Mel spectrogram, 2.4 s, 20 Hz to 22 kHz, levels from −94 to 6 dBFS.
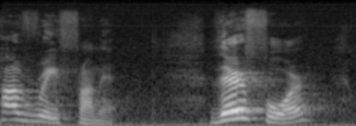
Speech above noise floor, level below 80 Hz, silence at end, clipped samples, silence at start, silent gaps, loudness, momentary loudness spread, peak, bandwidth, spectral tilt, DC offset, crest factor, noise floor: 29 dB; -52 dBFS; 0.3 s; under 0.1%; 0 s; none; -21 LUFS; 18 LU; -2 dBFS; 17 kHz; -4.5 dB/octave; under 0.1%; 20 dB; -51 dBFS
